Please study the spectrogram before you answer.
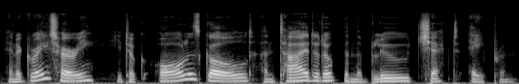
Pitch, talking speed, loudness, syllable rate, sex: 150 Hz, 210 wpm, -17 LUFS, 4.4 syllables/s, male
